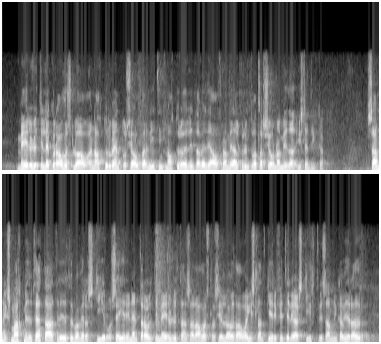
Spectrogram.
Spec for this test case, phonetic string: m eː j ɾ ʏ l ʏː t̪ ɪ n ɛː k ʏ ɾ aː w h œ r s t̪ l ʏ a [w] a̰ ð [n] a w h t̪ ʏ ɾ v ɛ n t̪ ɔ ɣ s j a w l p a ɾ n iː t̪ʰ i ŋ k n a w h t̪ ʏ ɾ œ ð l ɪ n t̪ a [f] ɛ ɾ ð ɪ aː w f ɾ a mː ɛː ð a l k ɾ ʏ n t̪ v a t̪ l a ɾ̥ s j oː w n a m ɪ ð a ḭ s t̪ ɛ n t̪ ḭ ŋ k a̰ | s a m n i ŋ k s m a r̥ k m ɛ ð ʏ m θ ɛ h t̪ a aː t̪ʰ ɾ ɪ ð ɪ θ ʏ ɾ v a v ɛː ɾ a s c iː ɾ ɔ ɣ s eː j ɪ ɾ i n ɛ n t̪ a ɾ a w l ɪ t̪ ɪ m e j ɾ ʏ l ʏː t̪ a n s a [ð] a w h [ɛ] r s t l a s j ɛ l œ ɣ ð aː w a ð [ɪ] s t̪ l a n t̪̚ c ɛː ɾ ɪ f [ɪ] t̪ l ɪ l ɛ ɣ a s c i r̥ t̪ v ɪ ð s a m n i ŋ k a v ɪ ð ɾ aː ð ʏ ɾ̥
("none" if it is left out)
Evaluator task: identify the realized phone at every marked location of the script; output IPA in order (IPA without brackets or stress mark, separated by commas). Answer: w, n, v, ð, œ, i, ɪ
